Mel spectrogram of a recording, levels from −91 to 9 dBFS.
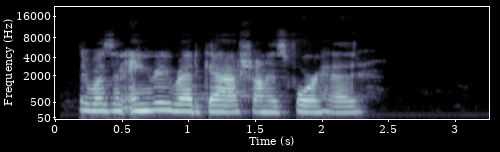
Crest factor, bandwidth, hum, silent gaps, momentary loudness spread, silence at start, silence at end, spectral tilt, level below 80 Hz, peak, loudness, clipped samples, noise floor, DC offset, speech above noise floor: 16 dB; 7.8 kHz; none; none; 9 LU; 0.2 s; 0.95 s; -5 dB/octave; -66 dBFS; -4 dBFS; -19 LUFS; under 0.1%; -76 dBFS; under 0.1%; 58 dB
